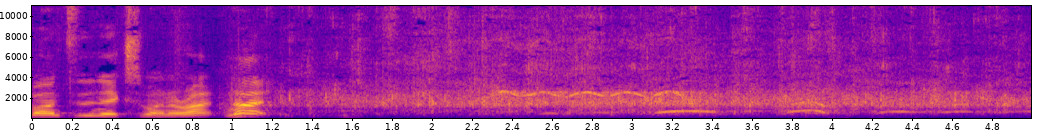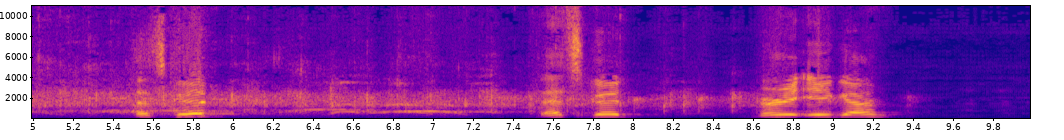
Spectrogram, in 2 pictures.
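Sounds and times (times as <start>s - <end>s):
speech: 0.0s - 1.7s, 5.5s - 6.0s, 7.5s - 9.4s
crowd applauding: 1.0s - 9.2s
people whooping and cheering: 2.2s - 7.5s.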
